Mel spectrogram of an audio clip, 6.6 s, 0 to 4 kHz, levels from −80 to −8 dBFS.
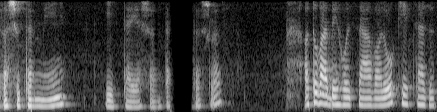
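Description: At 0.47 s the whole audio, background noise included, drops abruptly by about 9 dB and stays lower to the end, with no fade. That is most likely a sudden gain jump, a digital gain change applied between one sample and the next rather than ramped. At 2.32 s a brief smear of about 40 ms briefly wobbles the sound. This is short concealed packet loss: that slice never reached the decoder in time, so the receiver extended the preceding sound to cover the gap and then blended back into the real signal. From 2.54 s to 2.89 s the sound smears into a fading continuation and then falls to near silence for roughly a quarter of a second before resuming further on, with that stretch missing. This is likely a long network dropout: audio stopped arriving for about 0.34 s and concealment could only hold the last sound briefly. Everything came over a call path with G.711 A-law coding at 64 kbps, which is why nothing above 4 kHz is present.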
